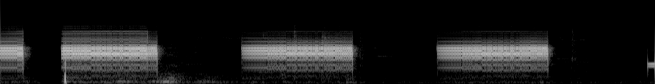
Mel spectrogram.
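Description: Three harsh buzzing electronic data bursts play through a small speaker.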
